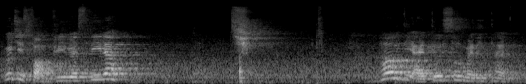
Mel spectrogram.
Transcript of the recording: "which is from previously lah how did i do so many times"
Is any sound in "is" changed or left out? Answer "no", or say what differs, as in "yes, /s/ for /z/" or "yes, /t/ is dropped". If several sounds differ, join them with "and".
yes, /s/ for /z/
